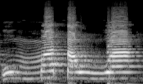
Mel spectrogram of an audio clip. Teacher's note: Ummatan wahidah harus dibaca dengan didengung. Ya, idgham bigunah memasukkan huruf wawu ke dalam tanwin. Ummatawa memasukkan di tanwin ini huruf wawu.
